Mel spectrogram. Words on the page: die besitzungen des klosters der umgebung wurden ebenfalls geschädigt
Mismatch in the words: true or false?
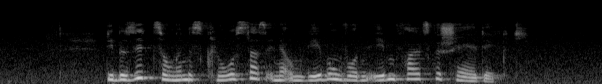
true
